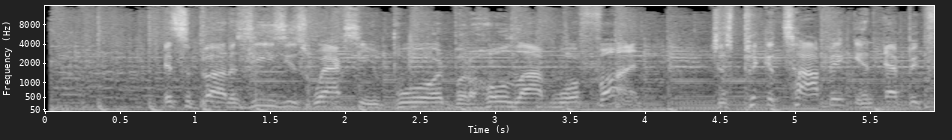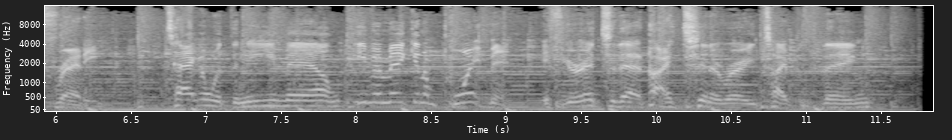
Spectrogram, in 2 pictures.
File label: Surfer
